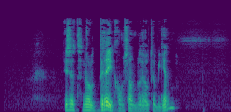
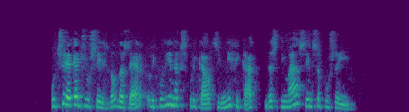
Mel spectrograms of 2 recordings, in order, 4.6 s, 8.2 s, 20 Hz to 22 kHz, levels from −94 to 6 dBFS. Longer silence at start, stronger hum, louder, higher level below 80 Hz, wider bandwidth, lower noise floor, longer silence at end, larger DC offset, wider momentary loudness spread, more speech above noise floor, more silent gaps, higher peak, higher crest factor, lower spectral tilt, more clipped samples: first, 1.3 s vs 1.05 s; neither; first, -26 LUFS vs -32 LUFS; first, -52 dBFS vs -76 dBFS; first, 11.5 kHz vs 7.6 kHz; second, -73 dBFS vs under -90 dBFS; about the same, 1.15 s vs 1.15 s; neither; about the same, 13 LU vs 11 LU; second, 48 dB vs over 59 dB; neither; first, -2 dBFS vs -10 dBFS; about the same, 26 dB vs 22 dB; second, -4.5 dB/octave vs -6 dB/octave; neither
